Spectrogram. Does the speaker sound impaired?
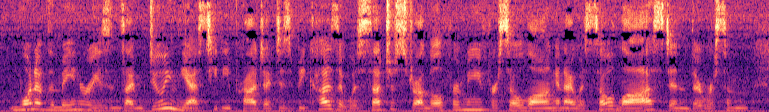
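No.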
